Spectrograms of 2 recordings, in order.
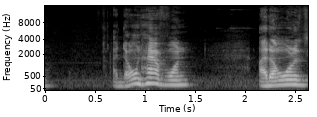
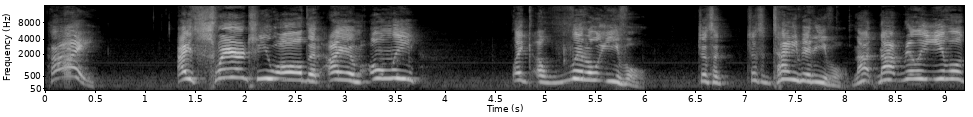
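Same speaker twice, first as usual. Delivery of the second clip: higher, shaky fake-innocent voice; nervous little villain; 7 semitones higher than usual. VTuber character insists it is harmless, flustered high voice. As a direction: protest too much, flustered.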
